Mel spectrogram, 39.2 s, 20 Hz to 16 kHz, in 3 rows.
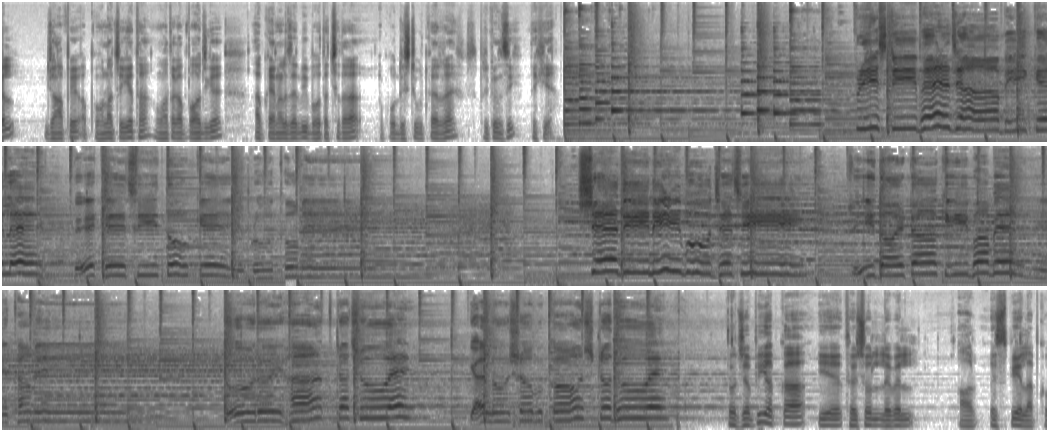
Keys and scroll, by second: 7.0 space, 34.5 space.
